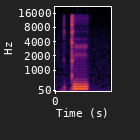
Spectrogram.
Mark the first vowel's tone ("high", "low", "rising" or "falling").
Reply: high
